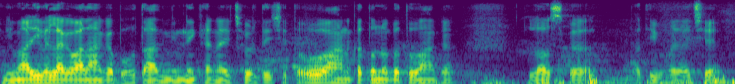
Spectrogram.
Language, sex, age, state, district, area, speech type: Maithili, male, 45-60, Bihar, Madhubani, rural, spontaneous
